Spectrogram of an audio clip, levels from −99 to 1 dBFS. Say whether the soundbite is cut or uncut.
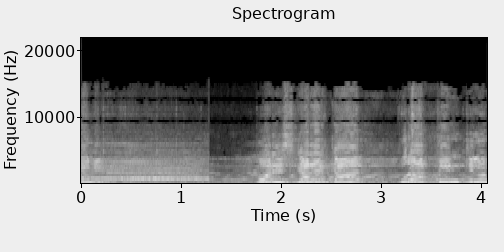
cut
